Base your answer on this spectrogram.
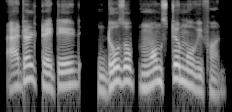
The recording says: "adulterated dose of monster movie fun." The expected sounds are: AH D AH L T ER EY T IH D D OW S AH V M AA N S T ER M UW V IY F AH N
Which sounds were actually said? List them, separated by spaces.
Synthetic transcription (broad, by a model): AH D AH L T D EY T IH D D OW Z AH P M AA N S T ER M UW V IY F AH N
